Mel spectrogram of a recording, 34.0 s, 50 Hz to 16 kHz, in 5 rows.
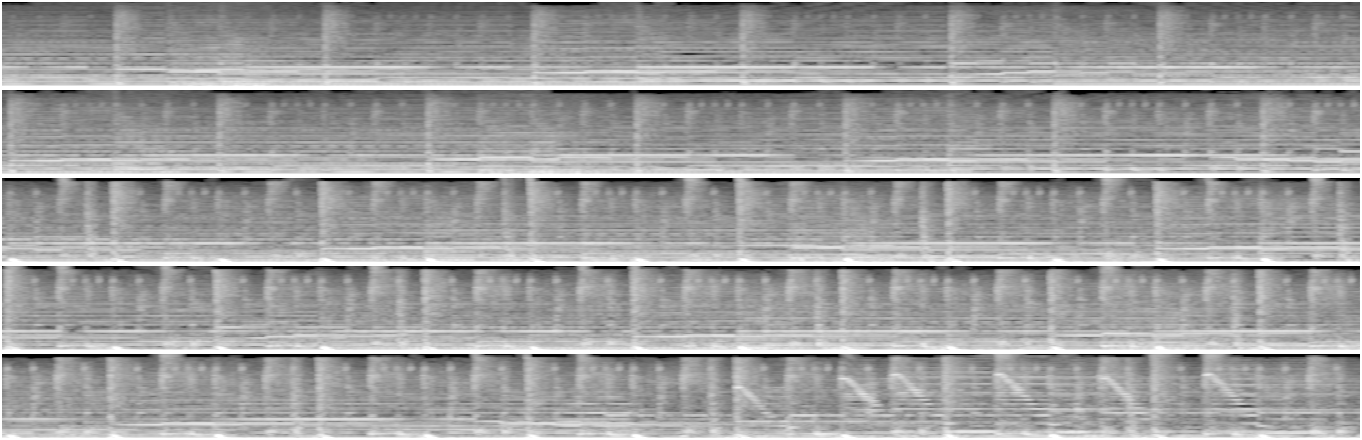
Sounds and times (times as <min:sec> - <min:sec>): Music: 0:00.0 - 0:33.9.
